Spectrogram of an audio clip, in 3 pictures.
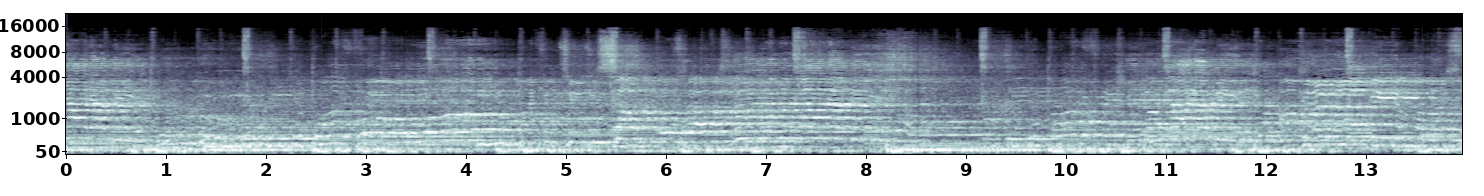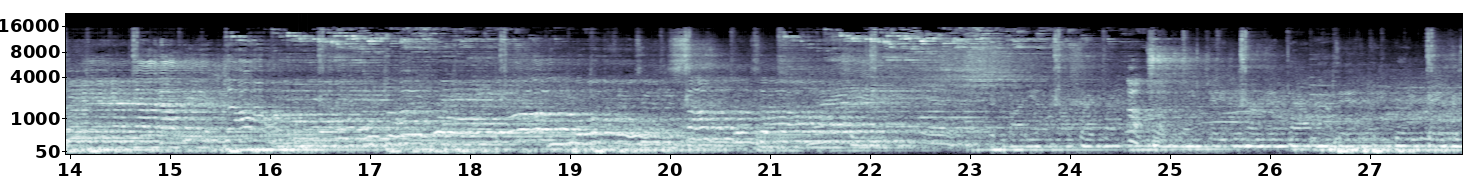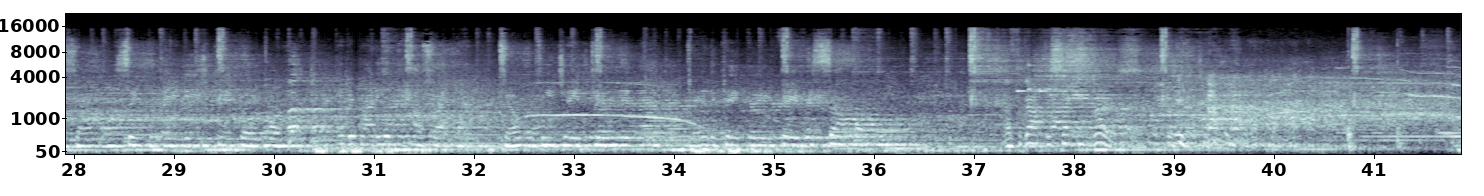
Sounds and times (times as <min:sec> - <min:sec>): Male singing: 0:00.0 - 0:36.6
Music: 0:00.0 - 0:41.8.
